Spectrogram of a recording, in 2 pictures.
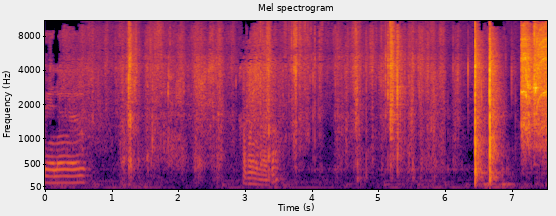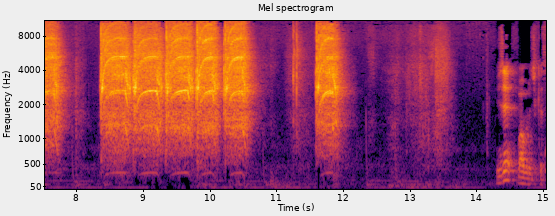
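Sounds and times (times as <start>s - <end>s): impact driver motor whine: 7.2s - 10.8s, 11.6s - 12.1s.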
